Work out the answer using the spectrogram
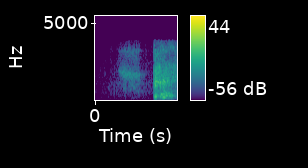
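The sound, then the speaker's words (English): A man clears his throat before rapping a freestyle verse: a soft, breathy rasp and then a louder, harsh, grating burst, with no talking around it. “I thought I was going to hear some hot shit after that cleared my throat.”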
